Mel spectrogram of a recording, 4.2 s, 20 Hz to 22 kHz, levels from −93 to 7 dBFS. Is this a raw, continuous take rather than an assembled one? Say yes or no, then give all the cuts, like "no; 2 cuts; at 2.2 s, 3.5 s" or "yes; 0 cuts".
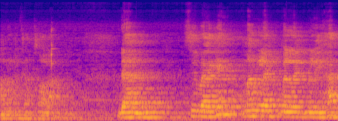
yes; 0 cuts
